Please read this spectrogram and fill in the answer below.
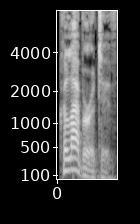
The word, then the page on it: collaborative: anglais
